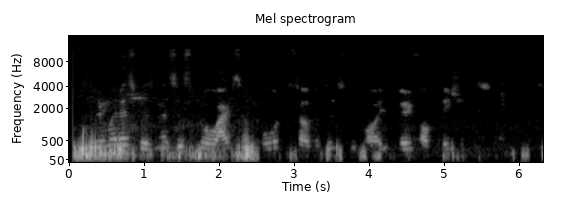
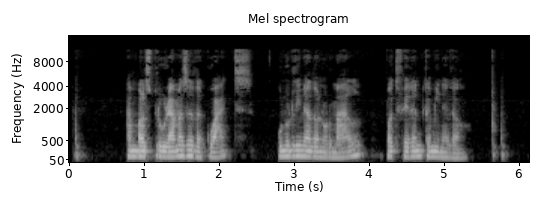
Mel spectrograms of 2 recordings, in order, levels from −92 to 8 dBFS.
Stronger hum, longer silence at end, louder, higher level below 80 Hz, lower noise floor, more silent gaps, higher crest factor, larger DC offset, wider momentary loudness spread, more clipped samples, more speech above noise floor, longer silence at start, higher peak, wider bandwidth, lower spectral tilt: neither; second, 0 s vs 0.35 s; second, -36 LUFS vs -25 LUFS; about the same, -56 dBFS vs -54 dBFS; second, -61 dBFS vs -75 dBFS; neither; about the same, 24 dB vs 22 dB; neither; about the same, 21 LU vs 19 LU; neither; second, 27 dB vs 51 dB; about the same, 0.05 s vs 0.05 s; second, -12 dBFS vs -4 dBFS; about the same, 11.5 kHz vs 11.5 kHz; first, -9.5 dB/octave vs -6 dB/octave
